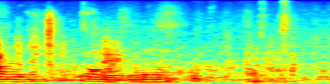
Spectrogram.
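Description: A low-pitched voice murmuring indistinctly for about a second, then room noise with a light click near the end.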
